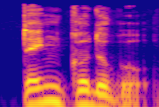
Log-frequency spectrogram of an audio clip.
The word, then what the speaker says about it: Tenkodogo: Yameogo nous écrit de Tenkodogo. Tenkodogo, voilà. Excusez-moi d'avoir écorché le nom de cette ville.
